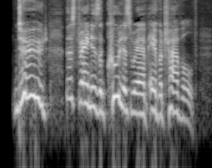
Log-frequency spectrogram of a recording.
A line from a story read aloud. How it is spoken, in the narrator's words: exclaimed, excited at the sudden speed as the train set off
